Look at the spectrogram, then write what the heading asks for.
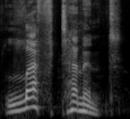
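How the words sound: It is said in a British pronunciation. "the British often say the word as lieutenant"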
